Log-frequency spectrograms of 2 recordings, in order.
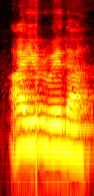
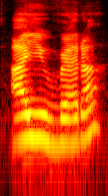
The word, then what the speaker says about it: Ayurveda: Ayurveda. Ayur. Practitioner. Ayurveda.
